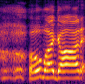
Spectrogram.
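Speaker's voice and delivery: put-on frantic, overexcited outburst, coming a little unglued. Retelling opening a last gift, imitating losing one's mind. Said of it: "lose my mind a little bit".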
